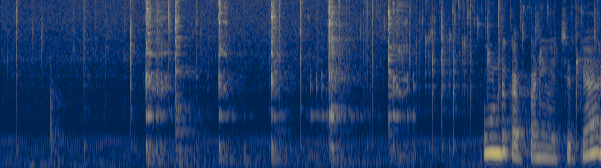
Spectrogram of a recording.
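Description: Cumin seeds spluttering in hot oil in a steel pressure cooker: sharp, irregular pops that get louder and more frequent about a second and a half in.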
